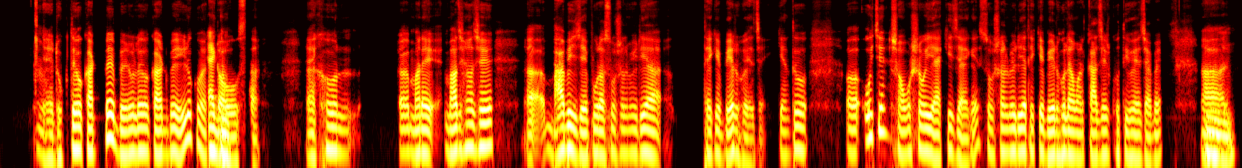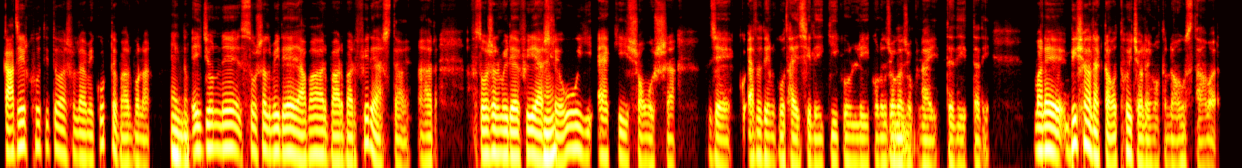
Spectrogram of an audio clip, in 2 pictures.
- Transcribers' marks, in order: lip smack; other background noise
- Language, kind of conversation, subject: Bengali, advice, সোশ্যাল মিডিয়ায় ‘পারফেক্ট’ ইমেজ বজায় রাখার চাপ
